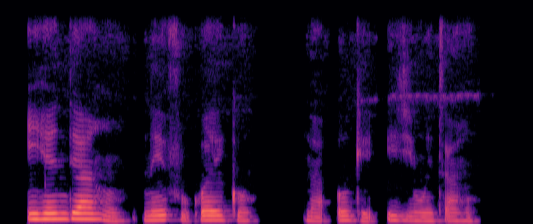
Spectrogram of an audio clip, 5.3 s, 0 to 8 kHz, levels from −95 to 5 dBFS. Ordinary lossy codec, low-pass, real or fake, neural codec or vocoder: none; 7.2 kHz; real; none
